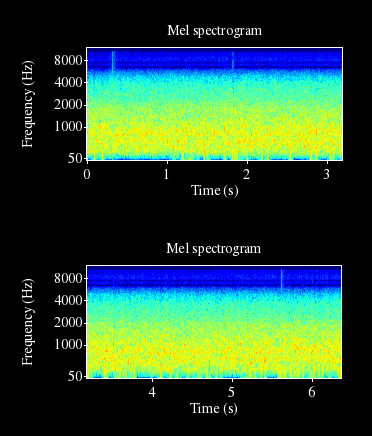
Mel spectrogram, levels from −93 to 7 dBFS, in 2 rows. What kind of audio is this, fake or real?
fake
